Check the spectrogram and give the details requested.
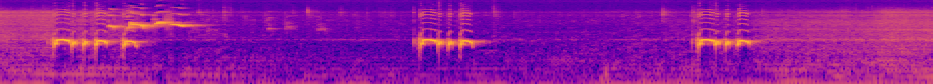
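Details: Male zebra dove repeating a rolling phrase of hollow, stuttered coos about every three seconds, three phrases in all, with a short high chirp from another bird during the first.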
